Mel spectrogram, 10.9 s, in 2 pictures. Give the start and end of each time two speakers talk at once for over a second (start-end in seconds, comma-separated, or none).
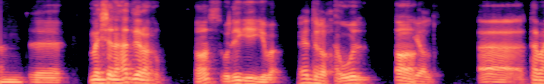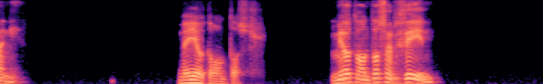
none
